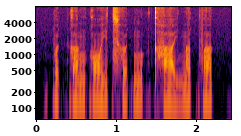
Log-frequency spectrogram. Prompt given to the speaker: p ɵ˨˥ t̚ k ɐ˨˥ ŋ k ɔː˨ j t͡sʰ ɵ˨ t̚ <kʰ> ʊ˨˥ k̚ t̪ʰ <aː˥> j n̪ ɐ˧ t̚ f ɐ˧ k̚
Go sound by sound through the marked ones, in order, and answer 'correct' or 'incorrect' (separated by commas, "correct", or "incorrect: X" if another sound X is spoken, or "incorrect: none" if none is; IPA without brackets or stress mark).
incorrect: ŋ, incorrect: aː˨˩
